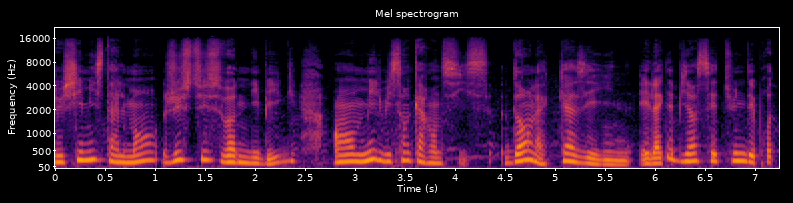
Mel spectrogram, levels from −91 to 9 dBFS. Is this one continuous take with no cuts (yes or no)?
no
